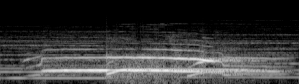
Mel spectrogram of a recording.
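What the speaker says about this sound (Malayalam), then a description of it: "ഇത് പട്ടിയാണല്ലോ കുറുക്കനെ പോലെ കൂവുന്നു." A cartoon dog howls like a fox: one loud, drawn-out, wavering howl that rises and bends in pitch before trailing off, heard alone and up close.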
